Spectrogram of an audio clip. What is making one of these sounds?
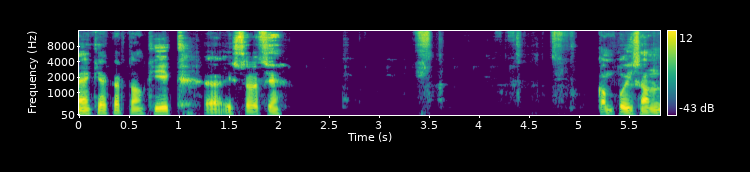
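A piece of card rustles as it is picked up and handled.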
